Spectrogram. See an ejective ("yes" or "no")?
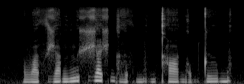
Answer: no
